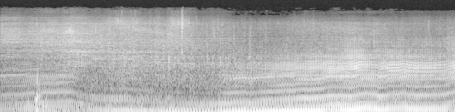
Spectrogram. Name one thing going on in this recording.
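A car engine roars and revs as it speeds across snow.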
